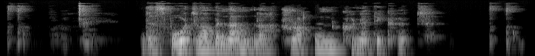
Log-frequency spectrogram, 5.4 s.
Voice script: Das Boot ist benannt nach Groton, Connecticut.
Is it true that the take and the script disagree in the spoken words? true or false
true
